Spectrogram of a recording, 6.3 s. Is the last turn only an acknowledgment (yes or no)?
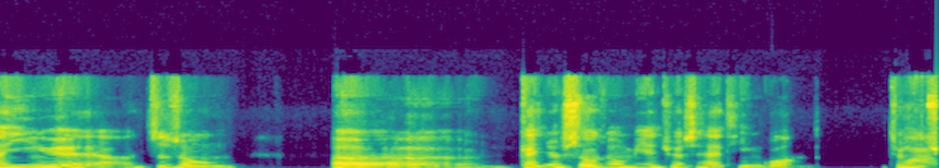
no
